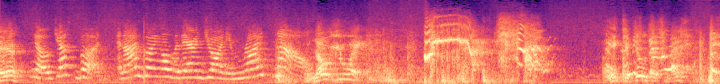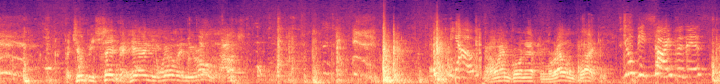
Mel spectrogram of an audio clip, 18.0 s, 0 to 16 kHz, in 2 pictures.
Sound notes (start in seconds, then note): 5.2 screams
